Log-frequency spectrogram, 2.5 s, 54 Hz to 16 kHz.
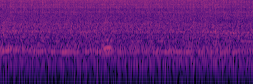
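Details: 1978 Mitsubishi Colt Sapporo RWD coupe, started after sitting since 1993, running off choke without fuel or air filter: steady, even idle with no stumble, hunting or shake; normal healthy idle.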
